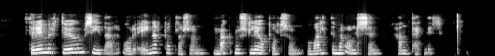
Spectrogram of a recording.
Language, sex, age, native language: Icelandic, female, 18-19, Icelandic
